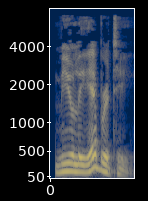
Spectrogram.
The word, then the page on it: muliebrity: British English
